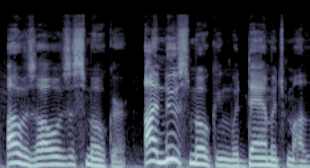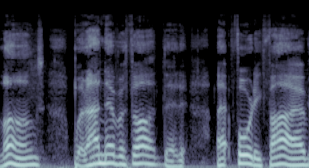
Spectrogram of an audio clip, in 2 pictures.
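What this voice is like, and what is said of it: Imitates another person's voice. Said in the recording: “I was imitating him. It's dead on, by the way.”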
